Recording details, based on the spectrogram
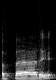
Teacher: he turns the T into a D, that's extremely American.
